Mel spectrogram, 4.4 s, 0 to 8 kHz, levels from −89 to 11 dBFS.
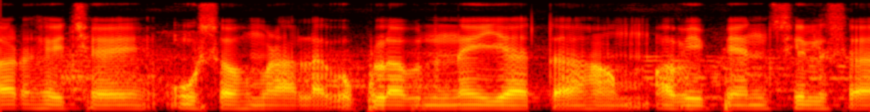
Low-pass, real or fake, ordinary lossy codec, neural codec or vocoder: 7.2 kHz; real; none; none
